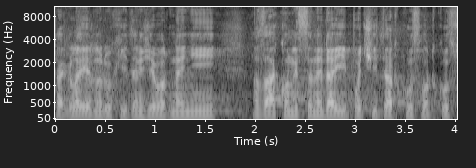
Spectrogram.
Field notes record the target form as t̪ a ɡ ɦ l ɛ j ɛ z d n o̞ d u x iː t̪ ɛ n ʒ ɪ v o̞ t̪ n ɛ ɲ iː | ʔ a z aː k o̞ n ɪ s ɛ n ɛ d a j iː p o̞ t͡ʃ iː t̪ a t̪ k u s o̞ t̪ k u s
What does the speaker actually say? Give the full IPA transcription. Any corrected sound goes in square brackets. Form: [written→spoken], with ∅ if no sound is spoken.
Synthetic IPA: t̪ a ɡ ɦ l ɛ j ɛ [z→∅] d n o̞ d u x iː t̪ ɛ n ʒ ɪ v o̞ t̪ n ɛ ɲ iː | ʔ a z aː k o̞ n ɪ s ɛ n ɛ d a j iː p o̞ t͡ʃ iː t̪ a t̪ k u s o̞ t̪ k u s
